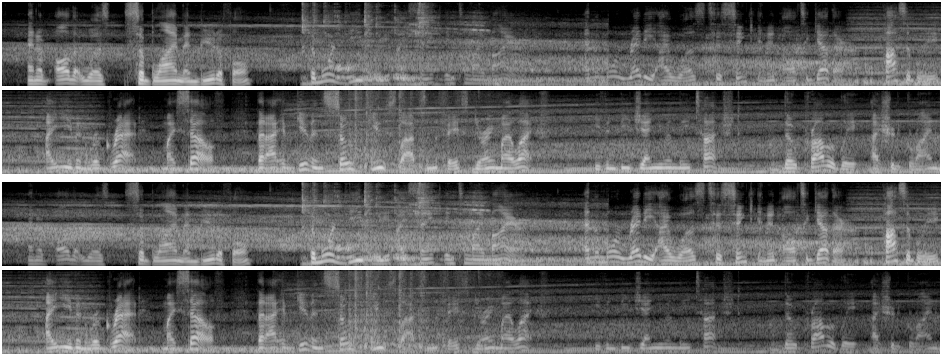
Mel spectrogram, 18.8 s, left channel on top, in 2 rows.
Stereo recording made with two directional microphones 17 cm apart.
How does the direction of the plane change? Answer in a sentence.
In this clip you hear the plane move to the left.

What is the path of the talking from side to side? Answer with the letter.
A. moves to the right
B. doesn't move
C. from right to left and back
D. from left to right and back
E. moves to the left
D.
